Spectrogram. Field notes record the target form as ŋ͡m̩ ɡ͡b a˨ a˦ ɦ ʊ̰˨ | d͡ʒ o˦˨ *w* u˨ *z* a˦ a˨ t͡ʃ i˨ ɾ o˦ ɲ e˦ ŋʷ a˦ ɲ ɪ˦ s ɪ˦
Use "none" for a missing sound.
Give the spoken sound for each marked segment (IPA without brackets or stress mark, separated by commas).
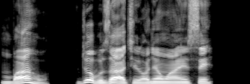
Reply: b, z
